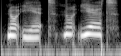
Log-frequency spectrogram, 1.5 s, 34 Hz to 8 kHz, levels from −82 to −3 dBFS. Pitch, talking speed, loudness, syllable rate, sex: 250 Hz, 160 wpm, -15 LUFS, 3.1 syllables/s, female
